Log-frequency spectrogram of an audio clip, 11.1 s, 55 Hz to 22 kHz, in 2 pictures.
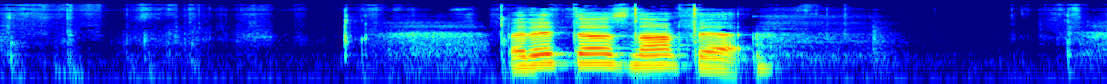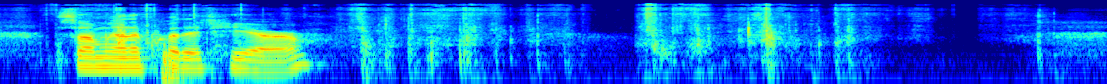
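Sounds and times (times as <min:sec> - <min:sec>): paper rustling and tapping: 0:06.0 - 0:10.0.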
